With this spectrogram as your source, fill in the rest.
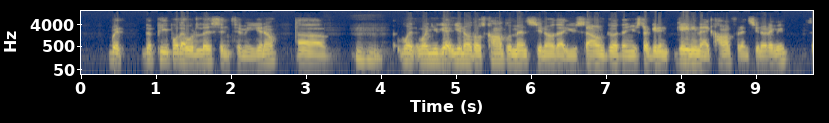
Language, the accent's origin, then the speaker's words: English; McAllen, Texas, United States; also born or lived in Minnesota; I'm from McAllen.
